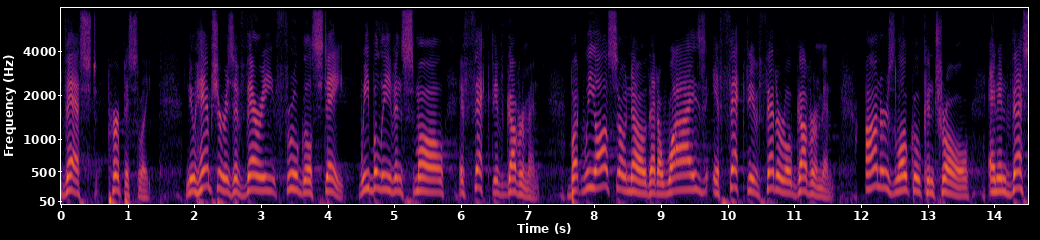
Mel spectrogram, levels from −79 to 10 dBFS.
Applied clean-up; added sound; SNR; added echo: none; none; none; none.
